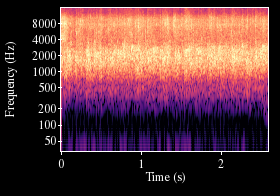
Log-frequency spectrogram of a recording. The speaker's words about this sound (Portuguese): Uma salva de palmas a Jesus.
